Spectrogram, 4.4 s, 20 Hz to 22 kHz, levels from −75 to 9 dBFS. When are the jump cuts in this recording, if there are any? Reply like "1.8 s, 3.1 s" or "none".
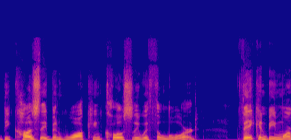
none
